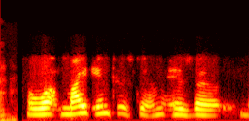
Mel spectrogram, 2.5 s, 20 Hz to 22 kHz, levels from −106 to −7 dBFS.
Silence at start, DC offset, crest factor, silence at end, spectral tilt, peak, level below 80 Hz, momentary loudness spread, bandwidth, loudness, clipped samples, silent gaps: 0 s; under 0.1%; 18 dB; 0 s; -10.5 dB/octave; -8 dBFS; -60 dBFS; 14 LU; 4.1 kHz; -27 LUFS; under 0.1%; none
